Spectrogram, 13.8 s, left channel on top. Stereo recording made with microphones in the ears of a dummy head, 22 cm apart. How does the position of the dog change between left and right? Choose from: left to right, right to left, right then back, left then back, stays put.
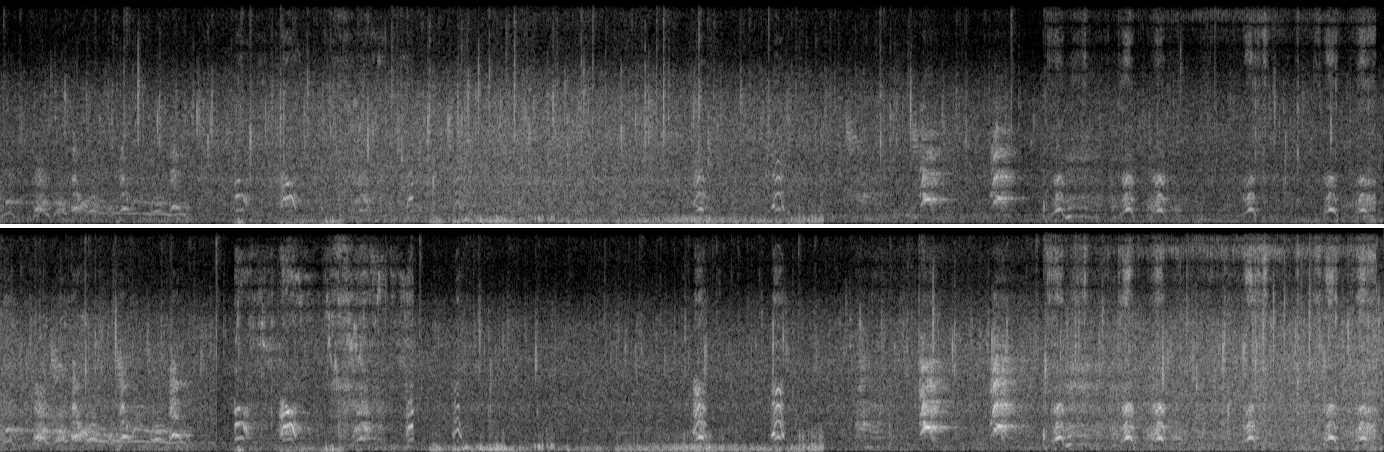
stays put.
